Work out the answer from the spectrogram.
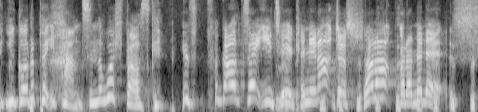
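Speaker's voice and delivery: high-pitched, mock-exasperated telling-off; exasperated scolding. Runner retelling a telling-off of two others, exasperated.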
